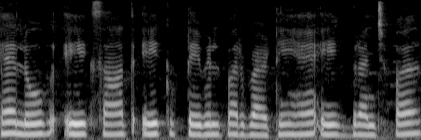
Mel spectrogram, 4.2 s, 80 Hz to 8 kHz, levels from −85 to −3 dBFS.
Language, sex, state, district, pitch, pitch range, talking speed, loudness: Hindi, female, Bihar, Vaishali, 210 Hz, 205-215 Hz, 185 wpm, -27 LUFS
